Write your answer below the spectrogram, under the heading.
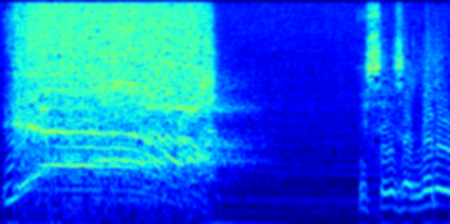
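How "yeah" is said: big high roaring shout; lion roar. Acted. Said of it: "a lion on the throne going".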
